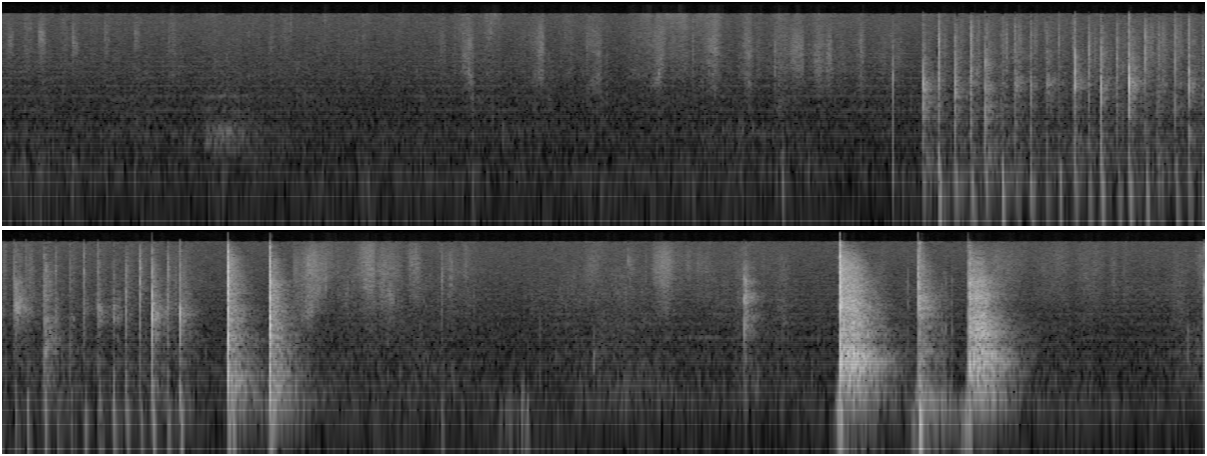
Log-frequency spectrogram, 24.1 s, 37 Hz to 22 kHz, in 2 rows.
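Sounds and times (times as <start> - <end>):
hands tapping on a head: 8.9 - 15.0, 20.4 - 22.2.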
